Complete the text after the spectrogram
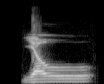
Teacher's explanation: یو واولین ہے تھوڑا نرمی کے ساتھ کھینچ کر ادا کریں گے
